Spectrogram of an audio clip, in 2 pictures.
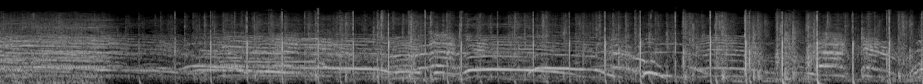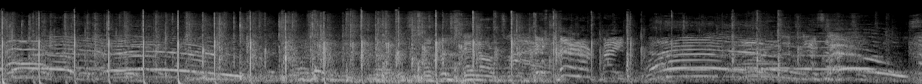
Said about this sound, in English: The biggest cheer we've had of the whole count so far.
